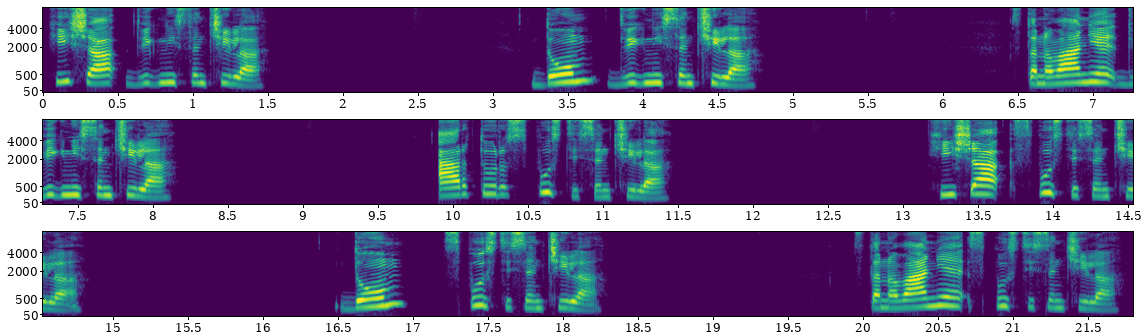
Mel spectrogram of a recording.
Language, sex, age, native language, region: Slovenian, female, 18-29, Slovenian, Central Slovenia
